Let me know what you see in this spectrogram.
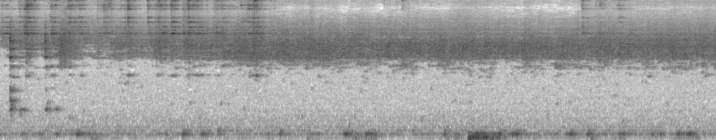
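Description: Stuffed croissants frying in melted buttery spread in a skillet: a steady high sizzle, with a few light crackles in the first second.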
